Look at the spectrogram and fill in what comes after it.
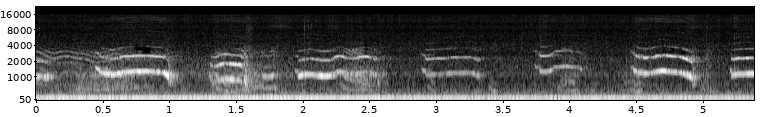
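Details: Just-born field Labrador Retriever puppies from mother Biscuit utter drawn-out wavering whines and squeals in rapid sequence, bending up and down in pitch, with a steady electrical hum underneath.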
